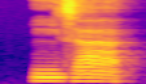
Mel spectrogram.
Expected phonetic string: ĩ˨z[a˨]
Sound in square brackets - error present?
no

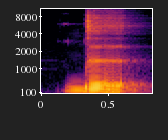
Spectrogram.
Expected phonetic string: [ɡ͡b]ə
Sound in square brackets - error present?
no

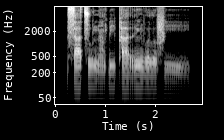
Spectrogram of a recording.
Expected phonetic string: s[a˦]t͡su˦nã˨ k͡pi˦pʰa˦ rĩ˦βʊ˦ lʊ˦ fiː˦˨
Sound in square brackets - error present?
no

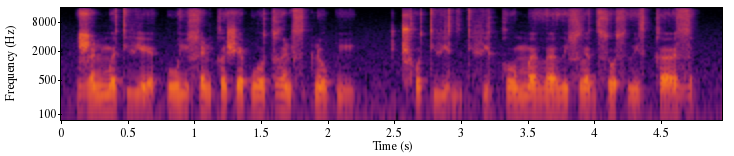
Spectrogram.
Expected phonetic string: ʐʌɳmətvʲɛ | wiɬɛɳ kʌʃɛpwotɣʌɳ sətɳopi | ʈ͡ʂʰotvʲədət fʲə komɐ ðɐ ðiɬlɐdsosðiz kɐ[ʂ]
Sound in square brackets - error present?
yes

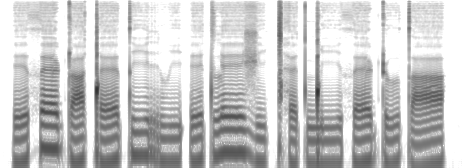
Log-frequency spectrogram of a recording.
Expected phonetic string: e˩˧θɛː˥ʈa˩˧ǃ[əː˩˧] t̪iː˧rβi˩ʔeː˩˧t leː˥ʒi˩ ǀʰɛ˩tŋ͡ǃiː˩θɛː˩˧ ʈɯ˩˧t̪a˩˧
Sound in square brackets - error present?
yes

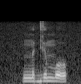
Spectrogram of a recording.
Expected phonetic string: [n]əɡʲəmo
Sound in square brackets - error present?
no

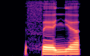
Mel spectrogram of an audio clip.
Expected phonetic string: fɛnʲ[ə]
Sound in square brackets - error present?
yes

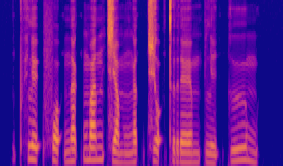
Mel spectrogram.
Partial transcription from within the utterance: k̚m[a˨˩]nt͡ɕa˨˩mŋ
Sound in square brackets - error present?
yes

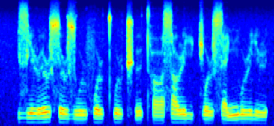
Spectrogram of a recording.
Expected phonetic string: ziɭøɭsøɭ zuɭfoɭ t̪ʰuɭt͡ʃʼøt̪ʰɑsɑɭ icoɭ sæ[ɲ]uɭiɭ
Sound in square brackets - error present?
no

